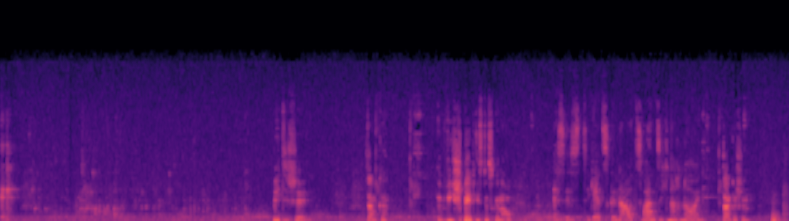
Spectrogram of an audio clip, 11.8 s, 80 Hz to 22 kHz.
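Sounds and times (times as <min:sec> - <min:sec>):
coffee pouring into a cup: 0:00.0 - 0:04.1
speech: 0:04.1 - 0:04.8, 0:05.5 - 0:06.0, 0:06.6 - 0:11.4.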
